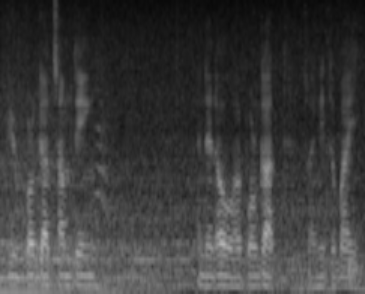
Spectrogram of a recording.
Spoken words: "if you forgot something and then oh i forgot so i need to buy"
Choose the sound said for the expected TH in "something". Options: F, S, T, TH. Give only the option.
T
